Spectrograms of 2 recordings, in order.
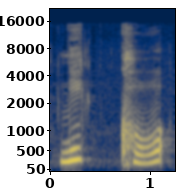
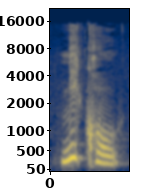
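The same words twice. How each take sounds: First: The middle consonant is held long, doubled. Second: The middle consonant is short, not doubled. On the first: The speaker calls it right. "The correct pronunciation will be" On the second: The speaker calls it wrong. "Some students pronunciate this word"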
